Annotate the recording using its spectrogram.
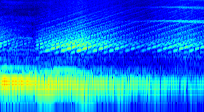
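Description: Electronic live-band music at the close of a piece: a low sustained drone with many high rising sweeps gliding over it. It slowly fades down.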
